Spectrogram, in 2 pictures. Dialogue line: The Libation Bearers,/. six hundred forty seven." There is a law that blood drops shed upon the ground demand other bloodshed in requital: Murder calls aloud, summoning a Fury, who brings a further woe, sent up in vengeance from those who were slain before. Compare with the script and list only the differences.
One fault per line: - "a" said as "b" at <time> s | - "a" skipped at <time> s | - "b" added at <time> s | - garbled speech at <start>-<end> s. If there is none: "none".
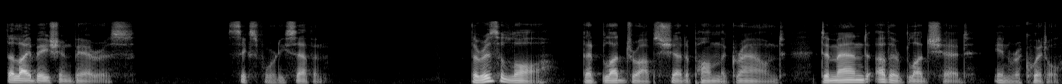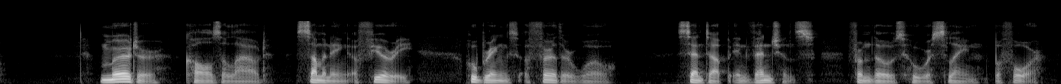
none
